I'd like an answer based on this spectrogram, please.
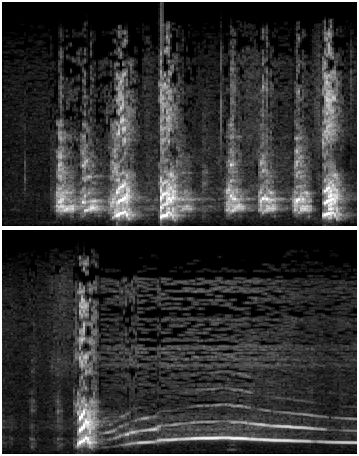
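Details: Reacting to various sounds, a dog fires off a string of clipped barks, then breaks into a long, smooth howl that rises slightly and slowly sinks, held for nearly three seconds.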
